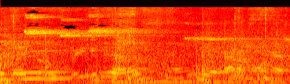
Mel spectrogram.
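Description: Live basketball game in a gym: a basketball bouncing on the court and a few short, high sneaker squeaks, mixed with voices from players and spectators.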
